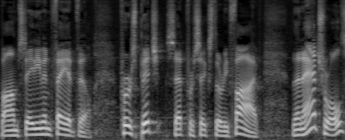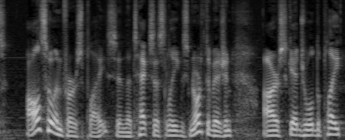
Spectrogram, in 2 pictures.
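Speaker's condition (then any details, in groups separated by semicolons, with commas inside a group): No condition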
